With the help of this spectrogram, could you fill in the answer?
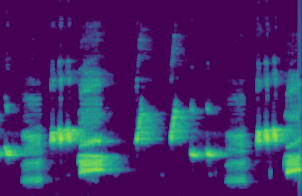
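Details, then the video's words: Asian pied starling song meant to draw other birds: mixed whistles, rasping buzzy notes and short rising slurs, delivered in clipped phrases separated by short silences. "Pancingan Suara Jalak Suren MATERI KUMPLIT Full Isian Mompa + Gacor Burung Lain Ikut Terpancing"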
